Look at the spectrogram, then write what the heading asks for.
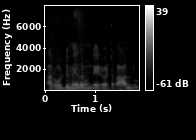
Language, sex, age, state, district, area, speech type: Telugu, male, 60+, Andhra Pradesh, East Godavari, urban, spontaneous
